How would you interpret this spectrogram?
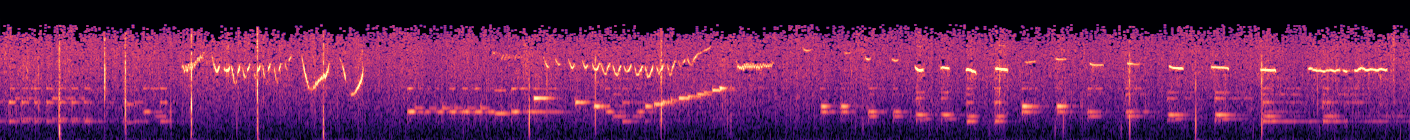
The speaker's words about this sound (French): Ce gazouille infernal, canard et tourterelle, sur un motif entrée de balle, ouvre une passerelle.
